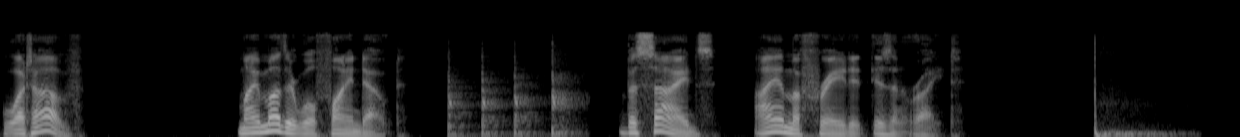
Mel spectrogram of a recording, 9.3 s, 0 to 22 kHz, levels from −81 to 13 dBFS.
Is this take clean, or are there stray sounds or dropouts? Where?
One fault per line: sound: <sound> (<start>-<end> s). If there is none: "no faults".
sound: thud (3.3-4.4 s)
sound: thud (8.2-9.0 s)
